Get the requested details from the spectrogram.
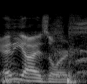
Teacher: the second syllable is pronounced ard, not erd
